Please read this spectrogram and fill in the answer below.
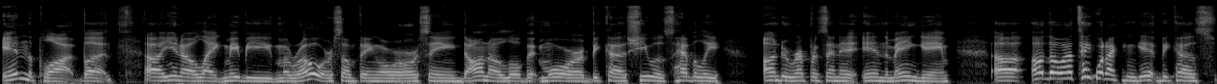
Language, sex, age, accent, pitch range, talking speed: English, male, 20-39, American, 150-195 Hz, 185 wpm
